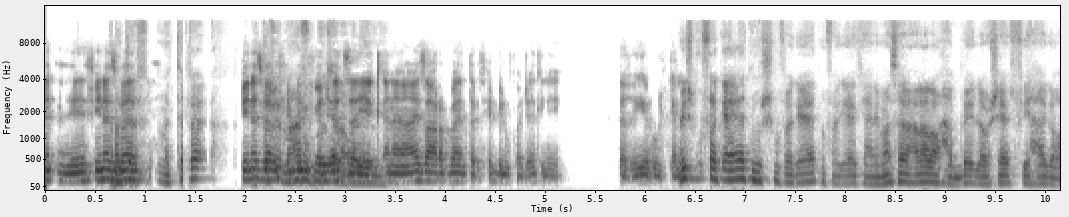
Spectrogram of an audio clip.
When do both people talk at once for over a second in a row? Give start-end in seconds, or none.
2.0-3.4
